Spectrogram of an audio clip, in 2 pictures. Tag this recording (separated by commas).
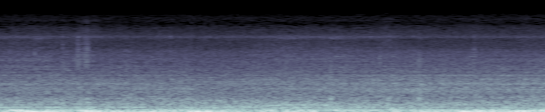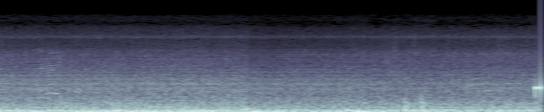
Vehicle, Car, Speech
